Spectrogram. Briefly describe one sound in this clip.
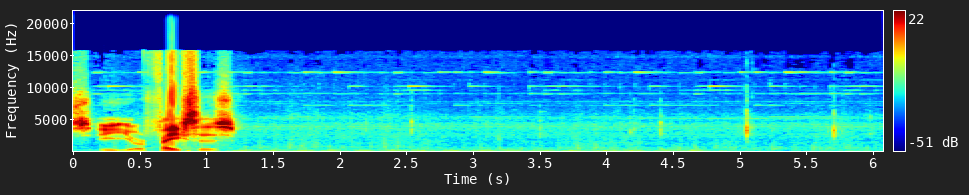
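Wind rushes past a gliding figure.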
